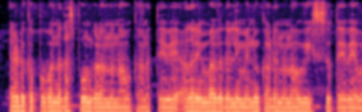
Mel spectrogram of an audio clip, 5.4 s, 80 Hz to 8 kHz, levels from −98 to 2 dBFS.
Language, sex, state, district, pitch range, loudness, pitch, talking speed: Kannada, male, Karnataka, Koppal, 105-115 Hz, -16 LUFS, 110 Hz, 165 wpm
